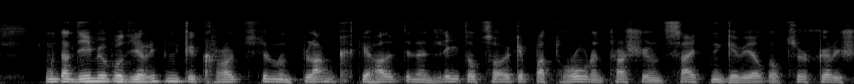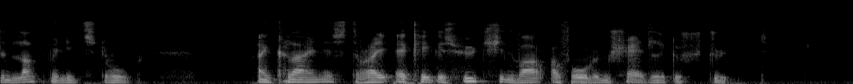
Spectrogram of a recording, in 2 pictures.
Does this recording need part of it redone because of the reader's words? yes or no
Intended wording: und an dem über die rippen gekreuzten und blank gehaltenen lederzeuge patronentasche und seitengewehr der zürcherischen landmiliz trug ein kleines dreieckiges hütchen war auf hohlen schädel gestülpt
no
